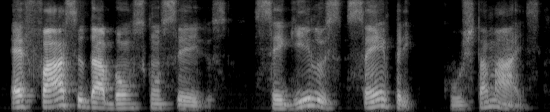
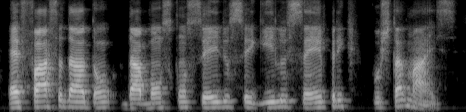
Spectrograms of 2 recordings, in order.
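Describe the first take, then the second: First: There is a pause after "conselhos". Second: There is no pause after "conselhos". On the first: The meaning is easy to understand. The speaker calls it right. "quando eu faço as vírgulas, que eu faço as pausas" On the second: The meaning becomes confusing. The speaker calls it wrong. "Agora se eu leio assim"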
